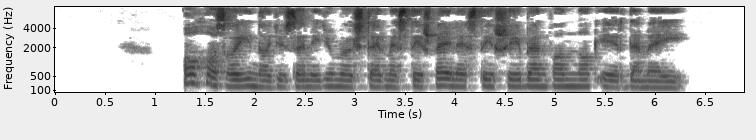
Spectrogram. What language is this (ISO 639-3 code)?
hun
